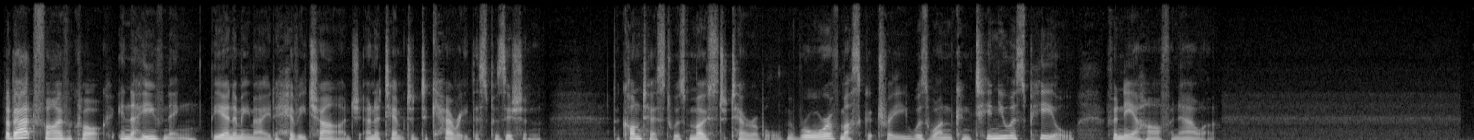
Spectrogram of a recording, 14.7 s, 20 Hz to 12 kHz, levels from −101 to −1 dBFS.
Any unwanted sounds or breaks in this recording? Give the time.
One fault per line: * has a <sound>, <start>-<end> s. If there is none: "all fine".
all fine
